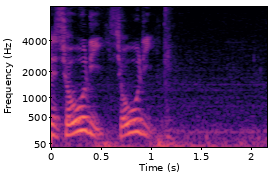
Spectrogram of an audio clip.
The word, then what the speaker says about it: Zhongli: Zhongli bacanya Zhongli.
